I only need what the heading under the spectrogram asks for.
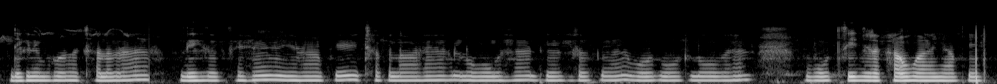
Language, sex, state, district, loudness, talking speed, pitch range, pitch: Maithili, female, Bihar, Supaul, -19 LUFS, 180 wpm, 180-195 Hz, 185 Hz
